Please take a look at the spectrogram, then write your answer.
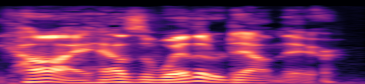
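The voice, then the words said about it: Poor put-on American accent. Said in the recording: “Is that your American accent? ... Yeah, it's ... shit. ... Would not quit your day.”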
